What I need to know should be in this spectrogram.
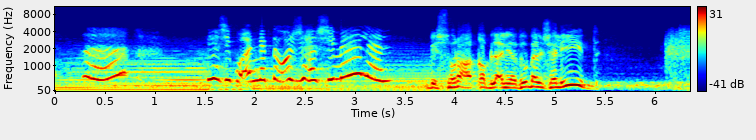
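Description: A young boy speaks with animation.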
